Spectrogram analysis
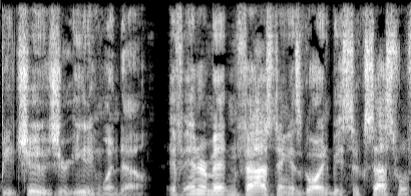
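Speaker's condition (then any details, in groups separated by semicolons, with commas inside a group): No condition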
